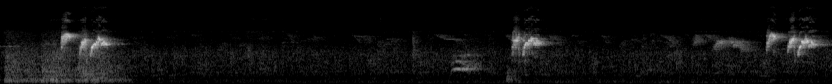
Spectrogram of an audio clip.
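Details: Caged four weeks, a young wild red-whiskered bulbul repeats a short, bright, bubbling three-note phrase about every three and a half seconds, with soft background chirps between.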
